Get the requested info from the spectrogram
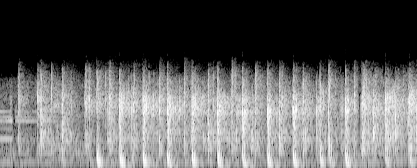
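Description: A small group of people clapping in applause, with fast, uneven claps that thicken about a second in, heard on an old film soundtrack with the highs cut off.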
